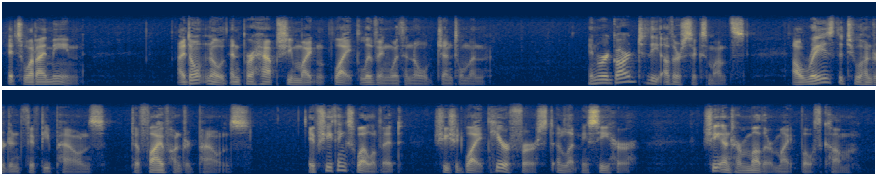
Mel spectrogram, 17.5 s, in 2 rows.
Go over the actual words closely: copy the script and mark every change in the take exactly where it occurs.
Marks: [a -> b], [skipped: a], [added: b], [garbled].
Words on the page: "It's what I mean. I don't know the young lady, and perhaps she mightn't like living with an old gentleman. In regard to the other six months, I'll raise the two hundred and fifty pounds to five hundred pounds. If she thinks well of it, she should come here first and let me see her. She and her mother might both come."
"It's what I mean. I don't know [skipped: the young lady,] and perhaps she mightn't like living with an old gentleman. In regard to the other six months, I'll raise the two hundred and fifty pounds to five hundred pounds. If she thinks well of it, she should [come -> like] here first and let me see her. She and her mother might both come."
